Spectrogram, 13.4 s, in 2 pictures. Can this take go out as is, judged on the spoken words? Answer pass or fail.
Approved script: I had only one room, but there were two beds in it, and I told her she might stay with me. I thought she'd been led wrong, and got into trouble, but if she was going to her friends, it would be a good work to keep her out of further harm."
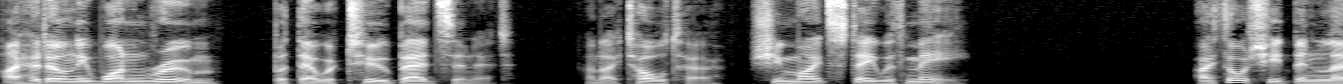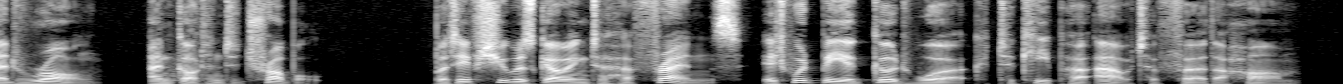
pass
